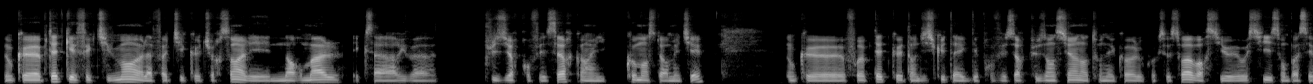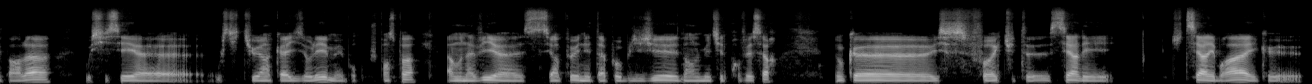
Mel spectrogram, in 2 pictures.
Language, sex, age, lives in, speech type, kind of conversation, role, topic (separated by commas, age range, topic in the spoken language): French, male, 20-24, France, conversation, advice, advisor, Comment identifier les signes physiques et émotionnels de l’épuisement, et savoir s’il s’agit d’une fatigue normale ou d’un burnout ?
